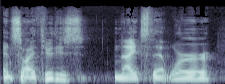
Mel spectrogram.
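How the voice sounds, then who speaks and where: A man with a fairly low voice, talking loosely as a podcast guest. He restarts his sentences and doubles up on words as he works through a long story about his career. He sounds relaxed and conversational. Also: a little slow. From Wales. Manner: chatty, frequent restarts and repeated words. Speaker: guest, musician and podcast producer. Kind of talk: casual interview conversation.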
